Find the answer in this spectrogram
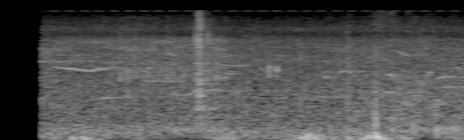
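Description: Outdoor background ambience with a faint, thin high bird chirp early on, a single click about a second in, and two low thumps near the end.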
